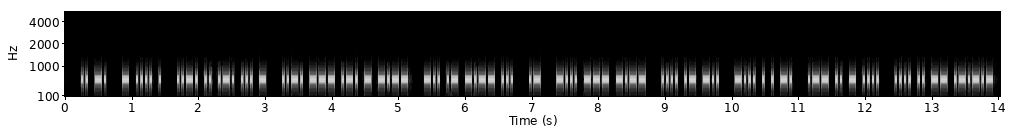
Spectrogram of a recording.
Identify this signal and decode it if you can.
Morse code, heard as a keyed tone, about 34 wpm, 600 Hz. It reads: IN THE FIRST FORTY DAYS A BOY HAD BEEN WITH HIM.
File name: the old man and the sea / the old man and the sea 1 35wpm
